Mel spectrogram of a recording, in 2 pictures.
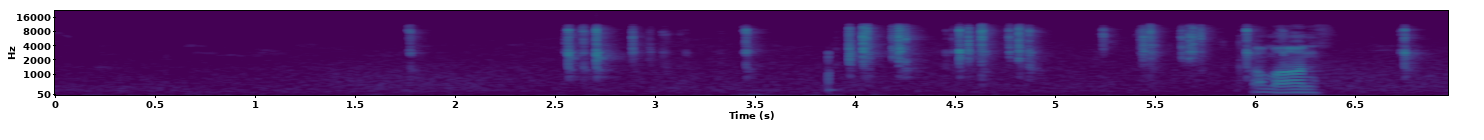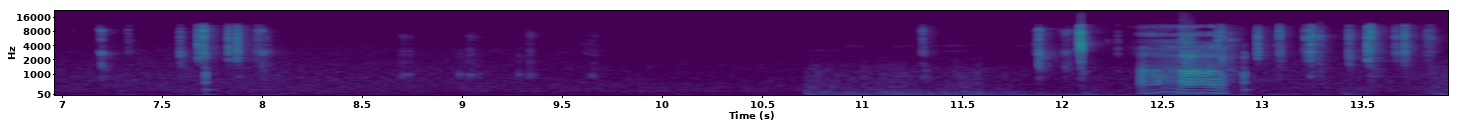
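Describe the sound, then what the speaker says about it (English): Computer keyboard typing during a PC naval combat game session comes in scattered bursts of sharp key clicks and rattles, some rapid and clustered, over a quiet background. A voice briefly speaks. "Keyboard. Keyboard."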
